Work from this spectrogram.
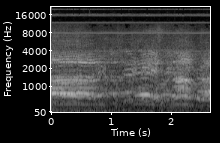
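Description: A crowd at a women's premier hockey match between Loughborough and Birmingham gives a sustained, moderately loud shout and cheer, with voices blending into a rising and falling roar.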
